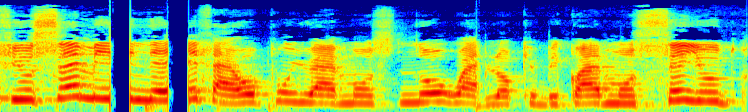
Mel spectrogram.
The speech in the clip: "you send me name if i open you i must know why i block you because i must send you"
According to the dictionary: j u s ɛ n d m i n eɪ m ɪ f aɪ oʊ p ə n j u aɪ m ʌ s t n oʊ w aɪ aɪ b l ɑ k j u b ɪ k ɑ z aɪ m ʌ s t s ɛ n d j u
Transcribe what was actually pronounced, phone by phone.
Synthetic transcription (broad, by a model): j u s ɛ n m i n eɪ ɪ f aɪ oʊ p ə n j u aɪ m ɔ s t n oʊ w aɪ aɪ b l ɑ k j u b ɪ k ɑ aɪ m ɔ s t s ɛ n j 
